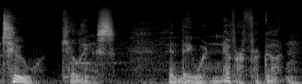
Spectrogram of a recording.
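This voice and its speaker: Putting on a character voice, a man speaks at a very deep, low pitch in an intense tone. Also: moderate pace, ordinary pitch variation. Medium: video game. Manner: restrained, intense.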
